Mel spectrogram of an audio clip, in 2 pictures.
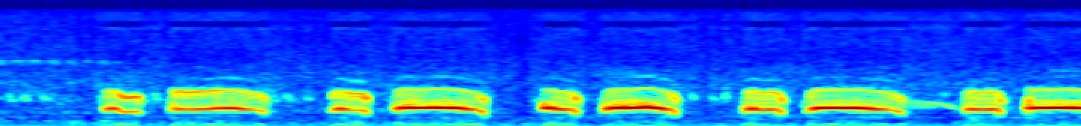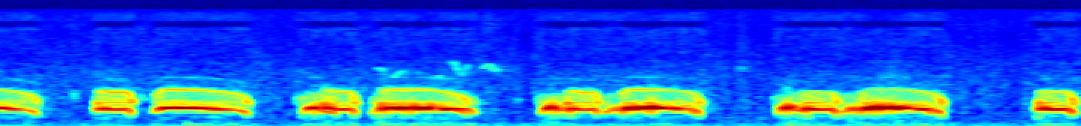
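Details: Spotted dove kept as an old decoy for trapping in Gia Lai, Vietnam, coos in a brisk run of about sixteen short and drawn-out mellow notes over eleven seconds, with small pauses between units. Nothing else is audible.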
